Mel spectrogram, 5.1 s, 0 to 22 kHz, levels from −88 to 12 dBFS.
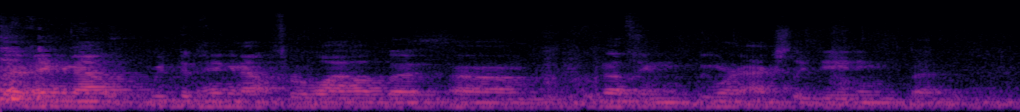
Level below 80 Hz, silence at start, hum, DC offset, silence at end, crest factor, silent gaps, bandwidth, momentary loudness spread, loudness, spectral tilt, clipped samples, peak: -78 dBFS; 0 s; none; under 0.1%; 0 s; 20 dB; none; 16 kHz; 10 LU; -42 LUFS; -6.5 dB/octave; under 0.1%; -20 dBFS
